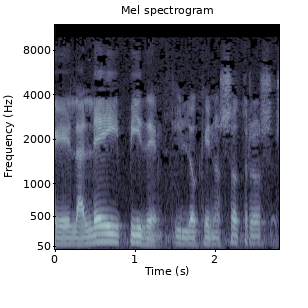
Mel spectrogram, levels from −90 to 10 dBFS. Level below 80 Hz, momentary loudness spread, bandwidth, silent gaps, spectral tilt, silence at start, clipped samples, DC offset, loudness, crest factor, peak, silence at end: -54 dBFS; 11 LU; 10.5 kHz; none; -5 dB/octave; 0 s; under 0.1%; under 0.1%; -24 LUFS; 20 dB; -4 dBFS; 0 s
